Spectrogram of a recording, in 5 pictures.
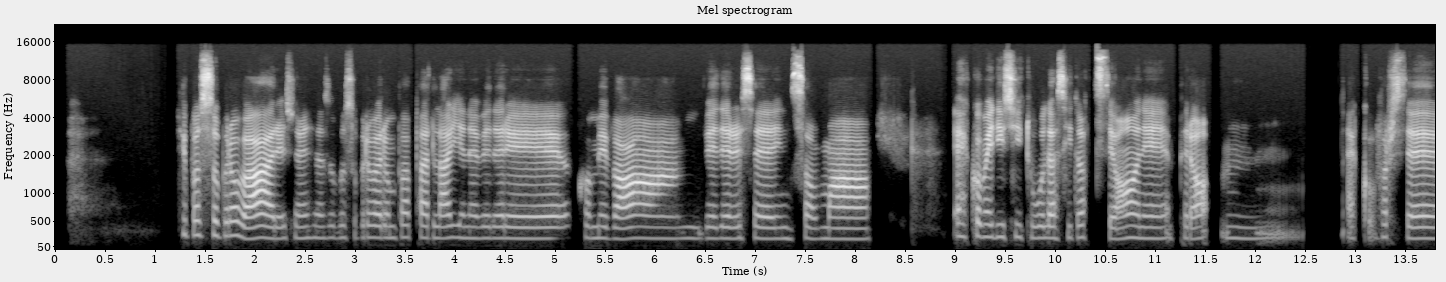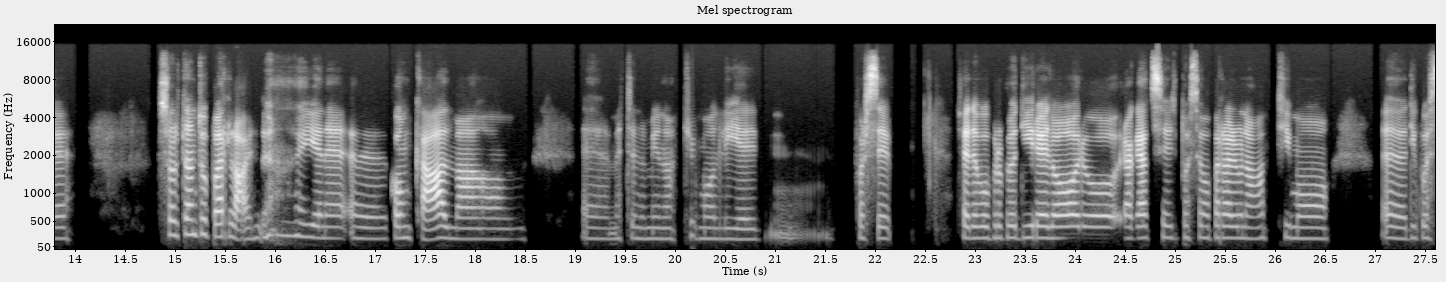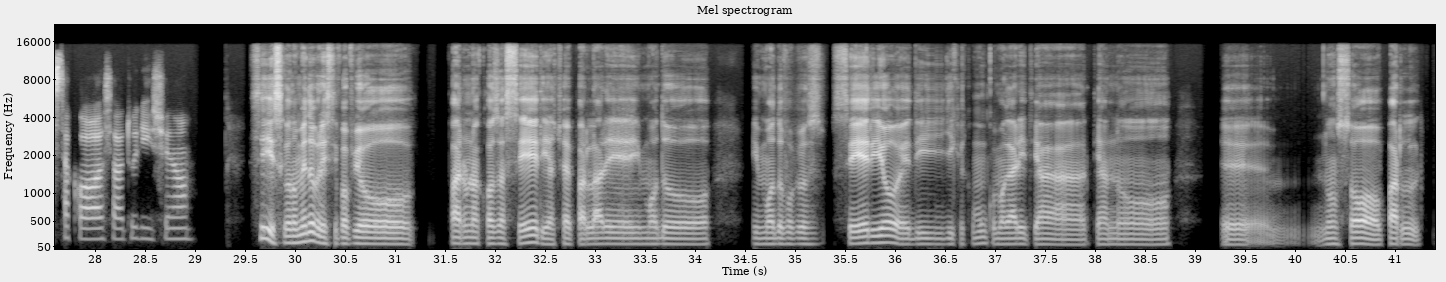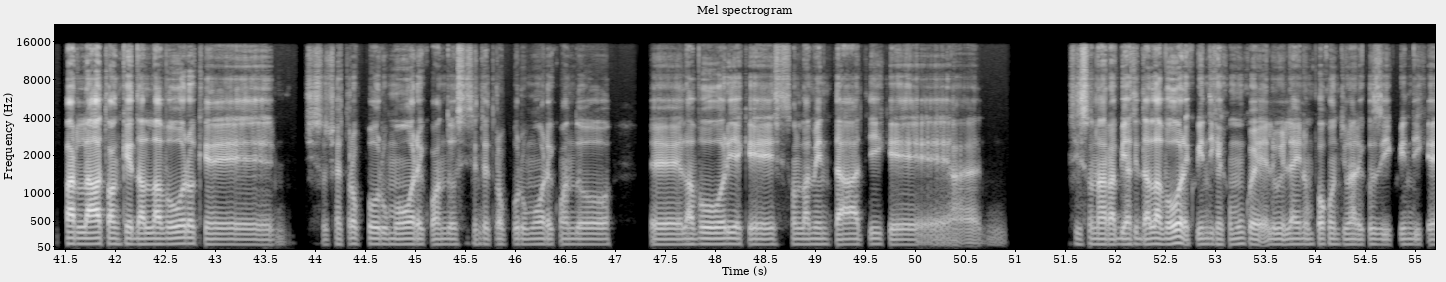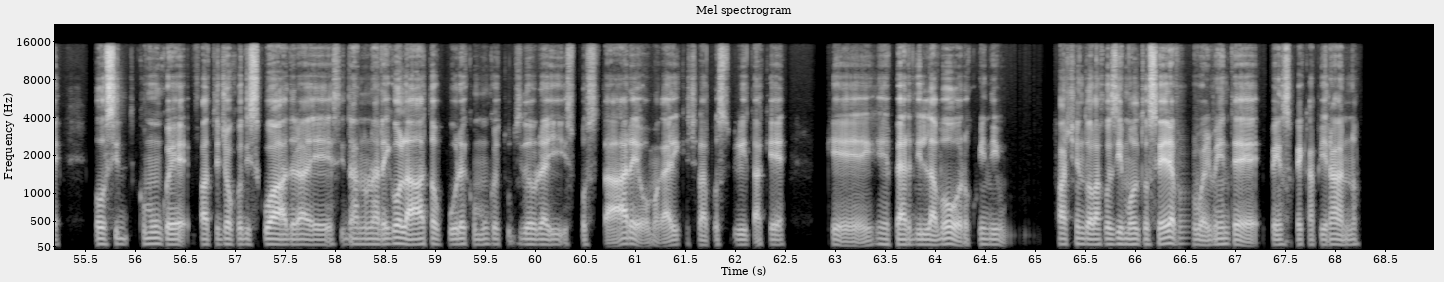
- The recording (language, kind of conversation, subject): Italian, advice, Come posso concentrarmi se in casa c’è troppo rumore?
- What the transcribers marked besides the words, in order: "cioé" said as "ceh"; "insomma" said as "inzomma"; laughing while speaking: "parlandogliene"; "cioè" said as "ceh"; "proprio" said as "propio"; "proprio" said as "propio"; "cioè" said as "ceh"; "proprio" said as "propio"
